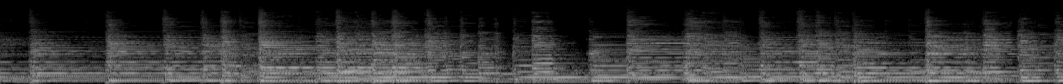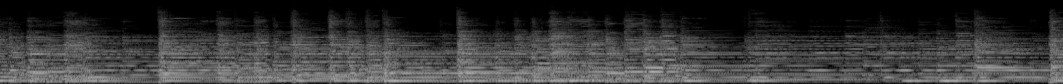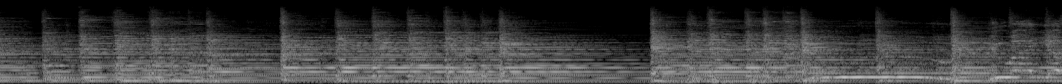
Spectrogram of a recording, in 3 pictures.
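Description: Twelve-string acoustic guitar strummed steadily in an instrumental passage of a song, with a brief pause near the end before the strumming picks up again.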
